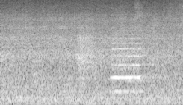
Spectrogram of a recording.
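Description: A short horn toot, a steady pitched note lasting under half a second, about a second and a half in, over a steady hum of outdoor background noise.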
